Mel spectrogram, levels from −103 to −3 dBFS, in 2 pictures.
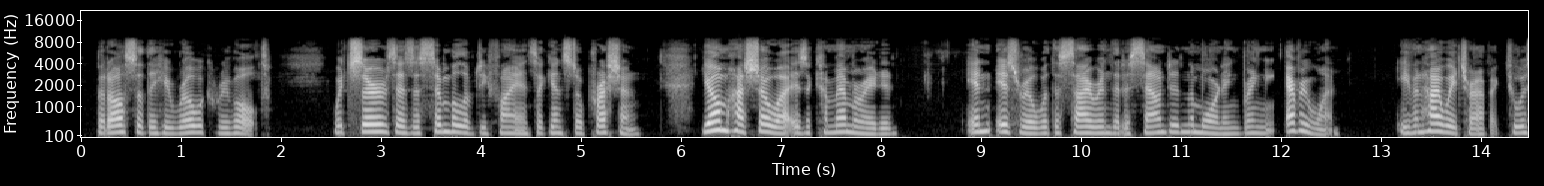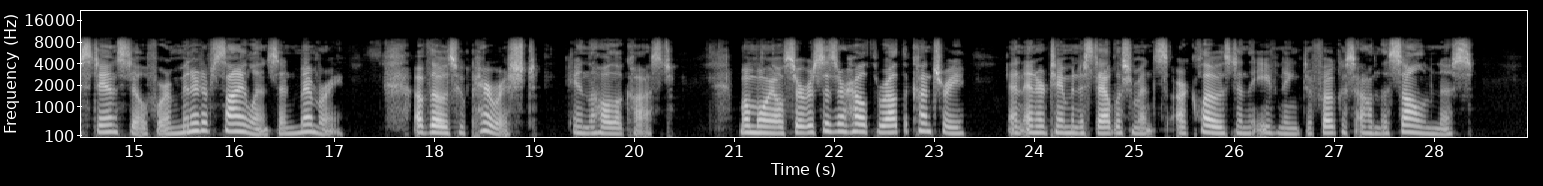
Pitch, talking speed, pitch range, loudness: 195 Hz, 150 wpm, 185-215 Hz, -25 LUFS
